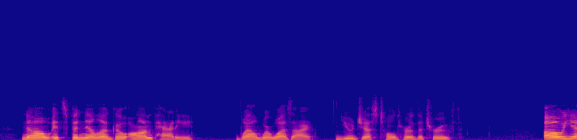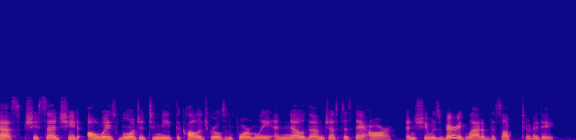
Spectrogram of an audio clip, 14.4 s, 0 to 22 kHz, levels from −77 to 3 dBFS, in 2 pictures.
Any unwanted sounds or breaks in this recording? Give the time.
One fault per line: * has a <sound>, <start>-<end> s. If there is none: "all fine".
* has a dropout, 13.6-13.7 s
